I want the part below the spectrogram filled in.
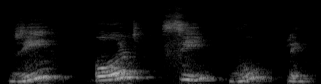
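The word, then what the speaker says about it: Répondez s'il vous plaît: The abbreviation of RSVP is Re-Poj Si Wu Play. Once again, I pronounced RSVP Re-Poj Si Wu Play.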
